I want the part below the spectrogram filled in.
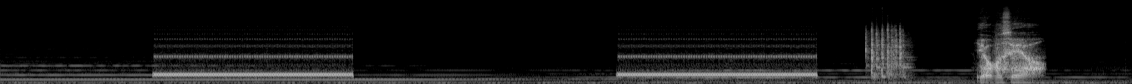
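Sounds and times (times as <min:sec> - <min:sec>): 
telephone line tone in long steady electronic beeps: 0:01.5 - 0:03.6, 0:06.2 - 0:09.2.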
